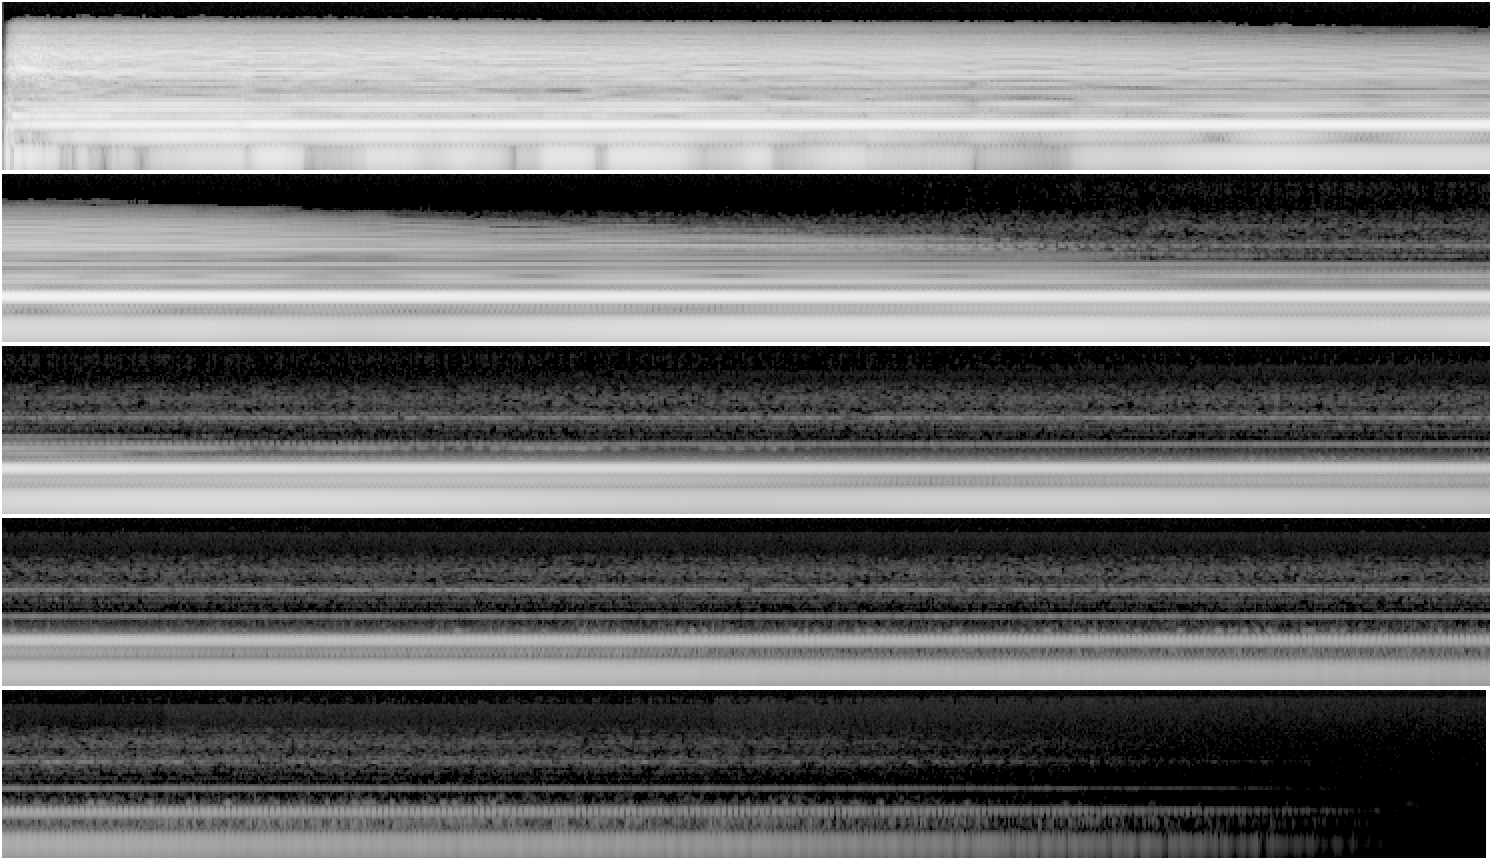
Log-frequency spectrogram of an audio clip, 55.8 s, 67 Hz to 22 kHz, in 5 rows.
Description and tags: Dist sng A 5th str
A (5th) string.
guitar, single-notes, guitar-notes, distorted, distorted-guitar, strings, distortion, single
